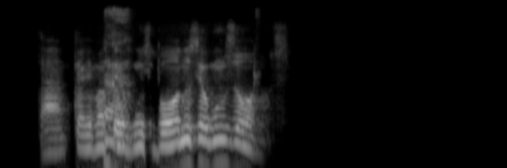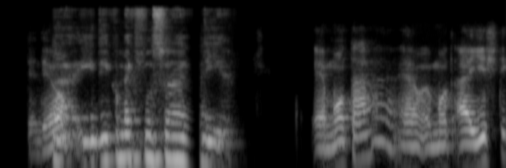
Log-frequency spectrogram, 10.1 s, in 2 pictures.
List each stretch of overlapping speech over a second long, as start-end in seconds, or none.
none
